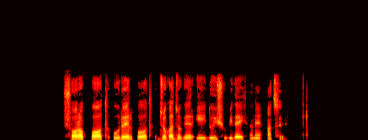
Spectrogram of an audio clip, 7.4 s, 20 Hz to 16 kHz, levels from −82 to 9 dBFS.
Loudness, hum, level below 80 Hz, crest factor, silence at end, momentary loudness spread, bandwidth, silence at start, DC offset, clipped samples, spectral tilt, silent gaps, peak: -20 LUFS; none; -68 dBFS; 20 dB; 1.7 s; 13 LU; 7.8 kHz; 1.3 s; under 0.1%; under 0.1%; -4.5 dB/octave; 1.71-1.82 s, 2.23-2.27 s, 2.68-2.73 s, 5.25-5.33 s; -2 dBFS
